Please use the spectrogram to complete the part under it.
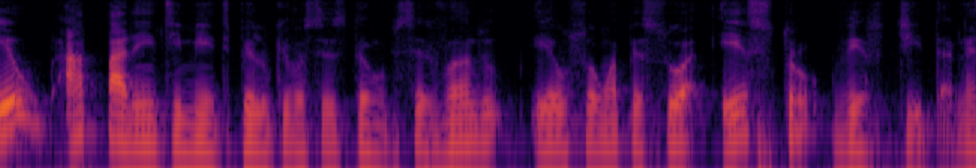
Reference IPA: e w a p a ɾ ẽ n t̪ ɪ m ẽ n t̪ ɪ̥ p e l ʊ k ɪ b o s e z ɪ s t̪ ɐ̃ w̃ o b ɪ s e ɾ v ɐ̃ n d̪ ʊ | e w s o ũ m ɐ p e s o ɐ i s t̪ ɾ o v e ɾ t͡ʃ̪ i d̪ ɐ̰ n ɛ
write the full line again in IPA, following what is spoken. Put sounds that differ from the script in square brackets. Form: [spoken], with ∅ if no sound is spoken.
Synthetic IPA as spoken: e w a p a ɾ ẽ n t̪ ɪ m ẽ n t̪ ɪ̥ p e l ʊ k ɪ [v] o s e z ɪ s t̪ ɐ̃ w̃ o b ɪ s e ɾ v ɐ̃ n d̪ ʊ | e w s o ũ m ɐ p e s o ɐ [e] s t̪ ɾ o v e ɾ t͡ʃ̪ i d̪ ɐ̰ n ɛ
